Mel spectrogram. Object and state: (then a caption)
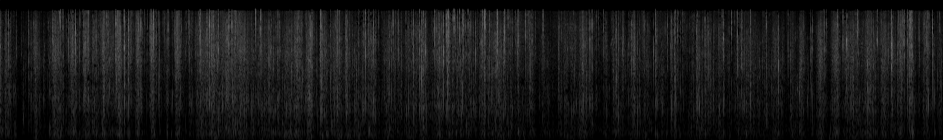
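Plastic bag of ice cubes. Both hands squeeze and rub a large, clear plastic bag full of solid ice cubes, tied at the top, with the fingertips crinkling the plastic and crunching the ice. The result is a steady, dense stream of short, bright crackles and crunches, mostly high in tone with almost no low end and no ringing after each snap.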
